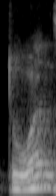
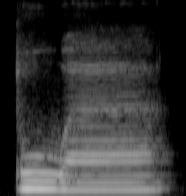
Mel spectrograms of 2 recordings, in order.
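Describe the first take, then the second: First: The word ends with an n sound. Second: The word ends in a vowel, without n. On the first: The recitation continues without stopping. "c'est juste" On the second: The recitation stops on this word. "si on s'arrête, ... Je dirais Towa"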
